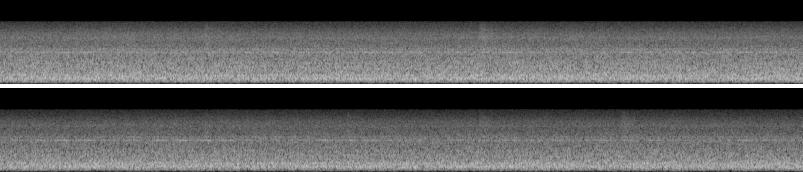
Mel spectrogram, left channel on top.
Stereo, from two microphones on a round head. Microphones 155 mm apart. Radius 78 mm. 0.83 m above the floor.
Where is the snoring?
I don't hear snoring.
